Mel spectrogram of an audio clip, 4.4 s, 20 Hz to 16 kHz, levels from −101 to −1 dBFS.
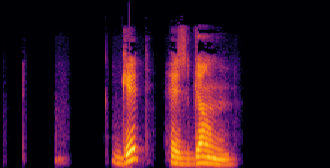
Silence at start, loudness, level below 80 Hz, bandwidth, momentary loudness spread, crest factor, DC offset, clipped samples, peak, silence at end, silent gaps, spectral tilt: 1.5 s; -17 LUFS; -64 dBFS; 9.4 kHz; 19 LU; 22 dB; under 0.1%; under 0.1%; 0 dBFS; 1.3 s; 2.10-2.17 s; -6 dB/octave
